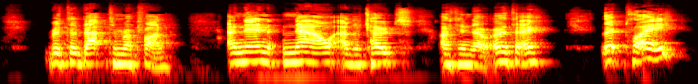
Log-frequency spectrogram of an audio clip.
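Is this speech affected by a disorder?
Yes: cerebral palsy; balance and movement helped by football since age four.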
